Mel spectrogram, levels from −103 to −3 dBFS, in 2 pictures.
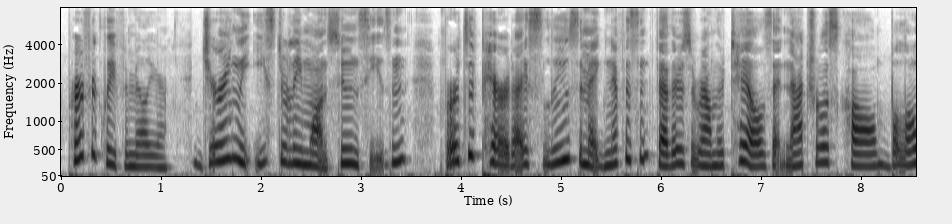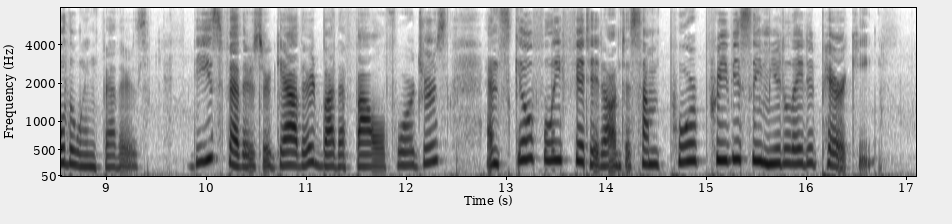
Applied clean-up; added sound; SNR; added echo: none; none; none; none.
